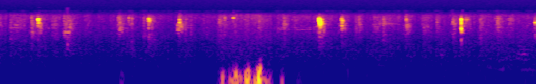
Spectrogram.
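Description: Faint computer mouse clicks, scattered sharp ticks as menus are opened and items chosen, with one louder low, muffled thump about two seconds in.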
